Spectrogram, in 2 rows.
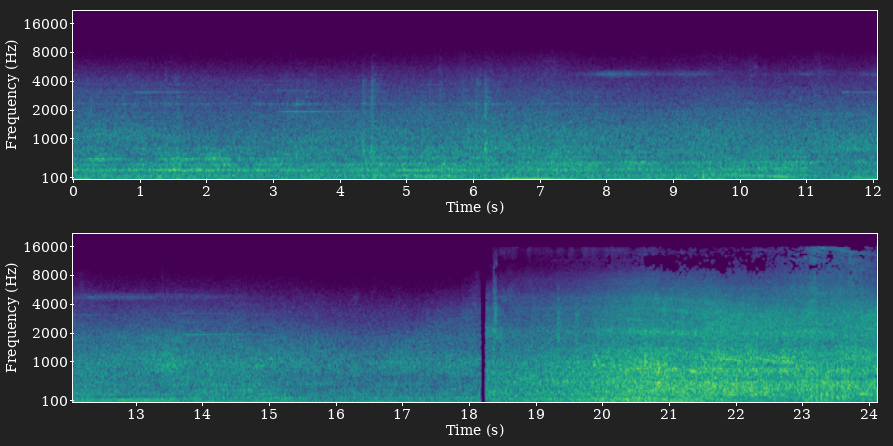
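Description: An Amagi Railway AR400 diesel railcar's engine running as it pulls away down the line, slowly fading. After a sudden cut about 18 seconds in, a JR Kyushu 885 series electric limited express passes at speed, loud, with a dense, rising wheel and running noise.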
